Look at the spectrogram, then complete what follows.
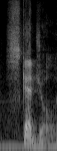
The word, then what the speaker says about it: schedule: And typically speaking, a lot of Greek loanwords that begin with SCH, like the word school, are pronounced sk. Schedule in this case, whereas it's words like schmaltz that came from German that get that kind of sh sound.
